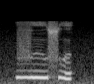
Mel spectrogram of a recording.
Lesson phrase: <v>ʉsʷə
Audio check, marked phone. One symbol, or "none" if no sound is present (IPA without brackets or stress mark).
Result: v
